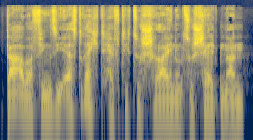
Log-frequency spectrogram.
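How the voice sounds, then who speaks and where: A man narrating an old fairy tale in a measured, old-fashioned storytelling manner for a radio drama. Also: fairly low pitch, slightly rough, no echo, clean studio sound. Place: studio.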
